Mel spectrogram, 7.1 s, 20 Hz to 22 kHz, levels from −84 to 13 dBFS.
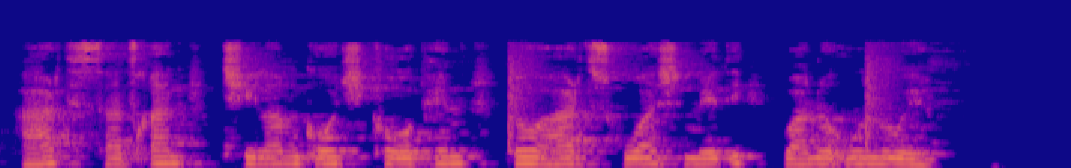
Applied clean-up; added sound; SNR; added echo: classical method Wiener filter.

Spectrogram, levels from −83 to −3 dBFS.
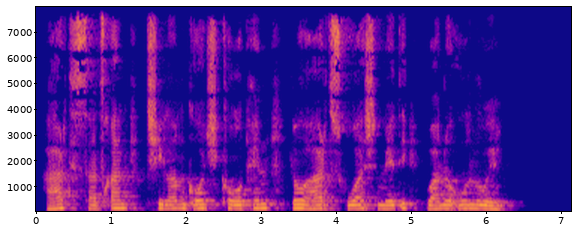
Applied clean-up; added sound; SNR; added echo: neural mask model Resemble Enhance denoiser.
